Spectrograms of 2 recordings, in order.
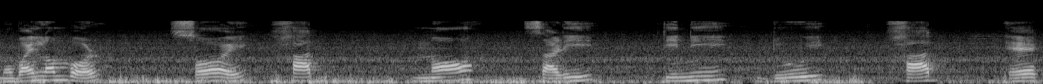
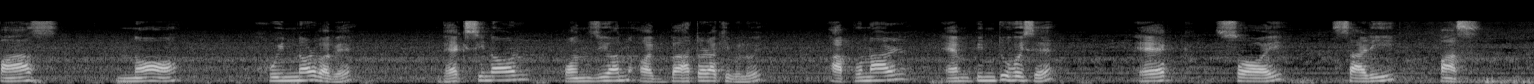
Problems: constant background noise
